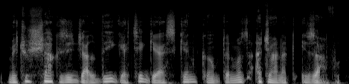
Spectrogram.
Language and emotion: Kashmiri, fearful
